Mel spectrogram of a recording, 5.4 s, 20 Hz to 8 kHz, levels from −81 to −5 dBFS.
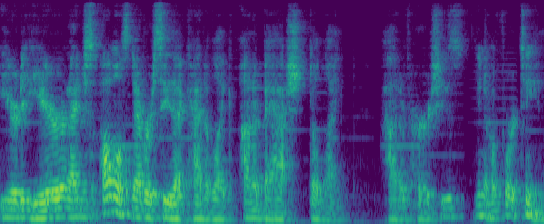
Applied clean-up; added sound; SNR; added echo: neural separator model SepFormer DNS4.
